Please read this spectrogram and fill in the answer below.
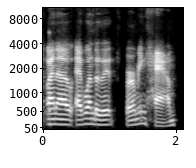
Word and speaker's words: Birmingham: pronounce it right. It's Birmingham. Birmingham.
